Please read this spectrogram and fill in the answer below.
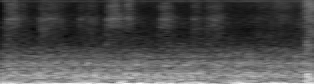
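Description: Faint, quick scratching strokes of hand-writing or drawing on a writing surface, in a small room.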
